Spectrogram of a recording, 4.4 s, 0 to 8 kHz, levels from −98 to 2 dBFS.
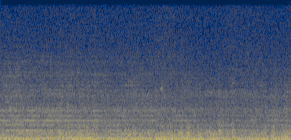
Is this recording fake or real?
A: real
